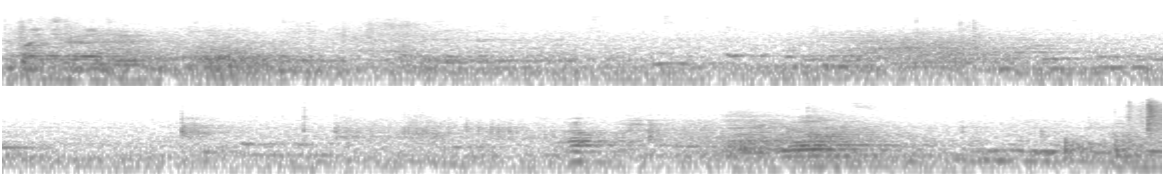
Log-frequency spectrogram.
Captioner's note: turning pages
